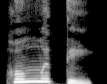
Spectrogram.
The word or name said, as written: ಹಿಮ್ಮತು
